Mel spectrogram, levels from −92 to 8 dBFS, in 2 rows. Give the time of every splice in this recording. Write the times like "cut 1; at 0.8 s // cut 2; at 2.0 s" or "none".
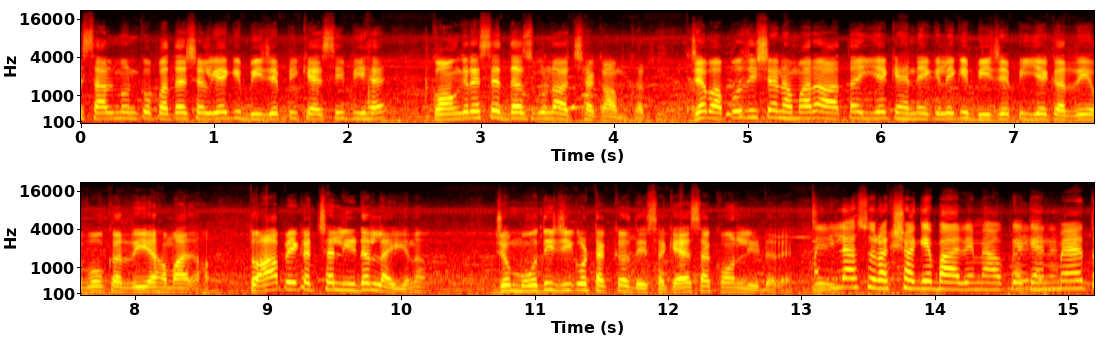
cut 1; at 4.4 s // cut 2; at 13.1 s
